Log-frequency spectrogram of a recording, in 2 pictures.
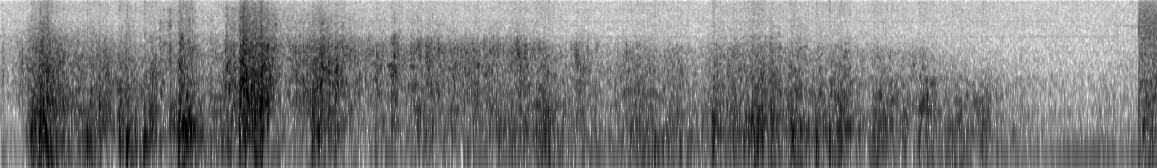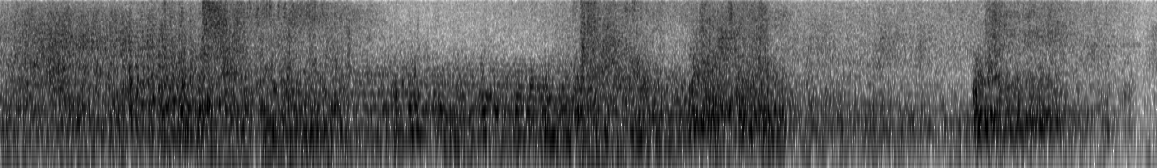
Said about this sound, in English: All the crew did know was that the ongoing storm was powerful enough to destroy their ship.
